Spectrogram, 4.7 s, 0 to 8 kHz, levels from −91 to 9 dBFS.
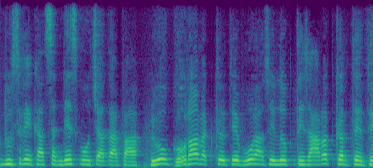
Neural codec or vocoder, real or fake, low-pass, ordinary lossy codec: codec, 16 kHz, 0.5 kbps, X-Codec, WavLM features, trained on Multilingual LibriSpeech; fake; none; none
